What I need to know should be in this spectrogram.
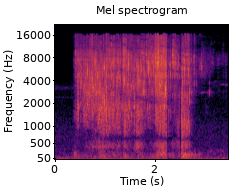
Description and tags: Watering the plant with cup 01
Watering the plant with cup. Recorded with a Blue Yeti.
liquid, water, watering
